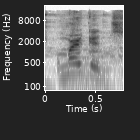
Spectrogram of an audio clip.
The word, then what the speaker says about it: mortgage: Wrong, it's mortgage. Ah, mortgage. Yung mortgage. Ah, yung T pala yung silent. Mortgage. Walang T.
